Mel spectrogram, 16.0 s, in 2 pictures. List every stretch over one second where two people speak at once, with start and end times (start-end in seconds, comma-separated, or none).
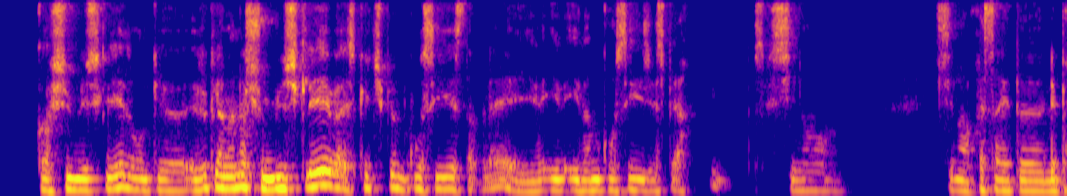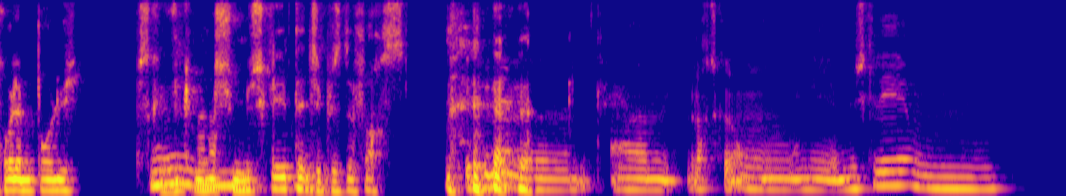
9.1-10.5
